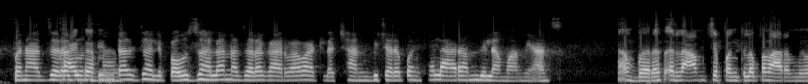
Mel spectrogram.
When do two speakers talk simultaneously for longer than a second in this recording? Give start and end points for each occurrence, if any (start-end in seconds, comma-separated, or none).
none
